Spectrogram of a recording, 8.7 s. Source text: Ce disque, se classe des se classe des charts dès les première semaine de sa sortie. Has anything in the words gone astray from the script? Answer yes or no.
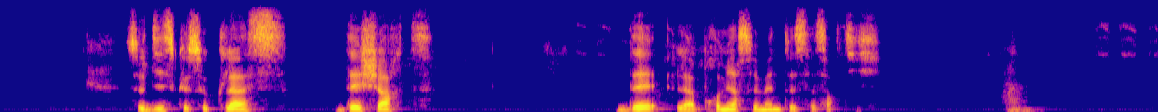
yes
